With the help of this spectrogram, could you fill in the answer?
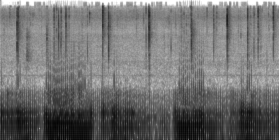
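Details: Deep rhythmic cat purr in alternating strong and quieter breath cycles, a fine fast pulse running through it, over the crackling and snapping of a fireplace.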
